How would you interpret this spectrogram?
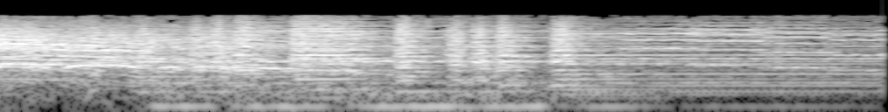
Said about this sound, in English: And then they all stood up and cheered for me.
